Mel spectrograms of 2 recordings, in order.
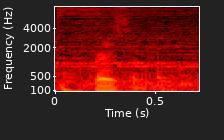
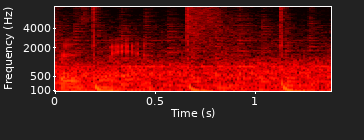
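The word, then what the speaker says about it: Frizzmmm: It's Prism. F-R-I-Z-Z-M-M-M. 2 Z's, 3 M's, no A, no N. Prism, not Prisman.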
